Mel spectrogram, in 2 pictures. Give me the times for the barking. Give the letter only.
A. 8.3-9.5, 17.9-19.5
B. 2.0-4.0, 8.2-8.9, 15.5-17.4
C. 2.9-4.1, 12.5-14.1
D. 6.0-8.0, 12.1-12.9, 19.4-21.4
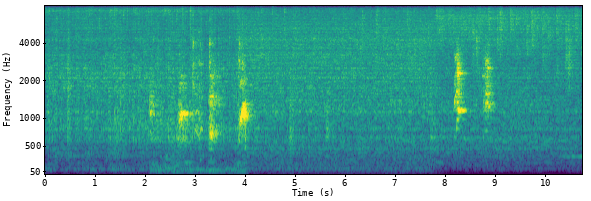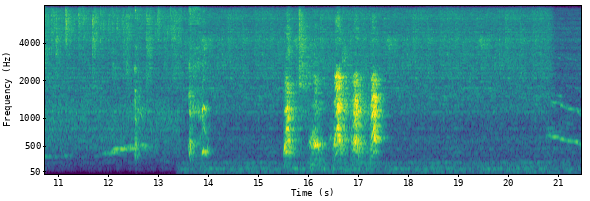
B.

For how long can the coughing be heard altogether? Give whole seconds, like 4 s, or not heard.
3 s.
